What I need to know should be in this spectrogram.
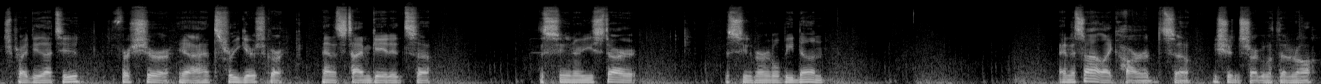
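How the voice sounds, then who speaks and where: Talking to chat during a gaming stream, this relaxed man fills his speech with "like." He has a low-pitched voice at a moderate pace with long pauses, and there's a little hiss or hum in the audio.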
